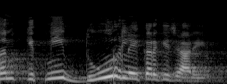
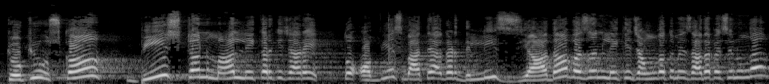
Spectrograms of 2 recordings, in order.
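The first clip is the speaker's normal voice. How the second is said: eager student answer; 5 semitones higher, 5 dB louder than usual. Pretend.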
